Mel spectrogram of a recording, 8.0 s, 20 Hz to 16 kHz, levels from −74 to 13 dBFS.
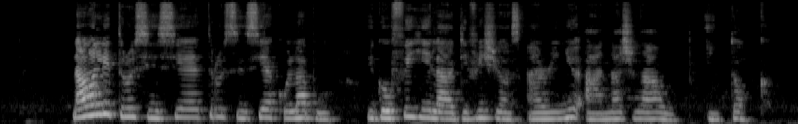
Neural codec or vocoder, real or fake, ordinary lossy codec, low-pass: none; real; none; 14.4 kHz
